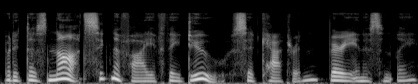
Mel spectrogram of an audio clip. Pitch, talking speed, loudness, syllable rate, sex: 175 Hz, 170 wpm, -19 LUFS, 5.3 syllables/s, female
